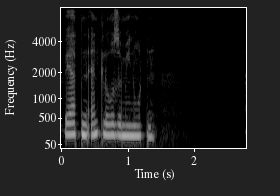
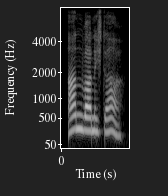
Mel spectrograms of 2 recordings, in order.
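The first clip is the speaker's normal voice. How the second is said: louder, higher call; 4 semitones higher, 7 dB louder than usual. A narrator's reading. Father calls to his daughter on arriving, calling out. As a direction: call it across to someone. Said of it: "rief er mir zu".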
